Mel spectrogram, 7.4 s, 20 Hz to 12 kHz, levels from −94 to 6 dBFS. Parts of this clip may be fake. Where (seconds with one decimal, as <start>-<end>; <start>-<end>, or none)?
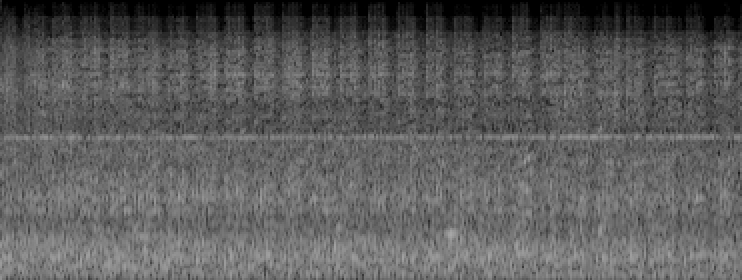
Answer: none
